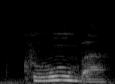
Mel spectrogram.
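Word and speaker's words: Kuumba: Kwanzaa we celebrate Kumba Kumba there's two U's in the middle of that k-u-u-m-b-a and hence the pronunciation means creativity we find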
